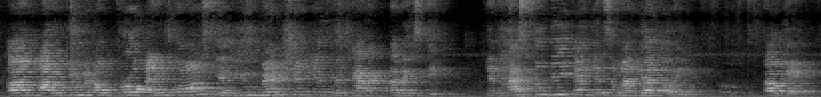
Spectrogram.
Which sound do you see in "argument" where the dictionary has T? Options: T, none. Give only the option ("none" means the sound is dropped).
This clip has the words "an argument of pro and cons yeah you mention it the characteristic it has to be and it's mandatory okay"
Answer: none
